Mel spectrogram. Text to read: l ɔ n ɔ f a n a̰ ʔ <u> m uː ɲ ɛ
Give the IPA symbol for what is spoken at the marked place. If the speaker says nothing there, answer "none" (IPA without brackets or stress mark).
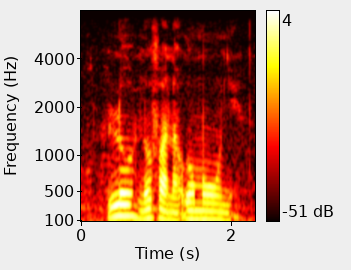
o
